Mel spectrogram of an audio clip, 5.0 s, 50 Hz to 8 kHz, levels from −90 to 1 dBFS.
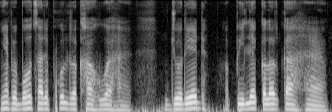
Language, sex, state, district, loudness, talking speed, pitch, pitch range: Hindi, male, Jharkhand, Palamu, -15 LUFS, 180 wpm, 135 Hz, 125-145 Hz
